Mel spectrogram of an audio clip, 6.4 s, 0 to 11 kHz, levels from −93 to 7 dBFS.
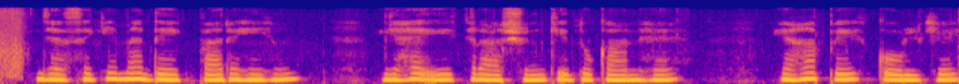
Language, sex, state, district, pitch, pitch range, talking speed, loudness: Hindi, female, Uttar Pradesh, Jyotiba Phule Nagar, 200 Hz, 195-210 Hz, 160 wpm, -11 LUFS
